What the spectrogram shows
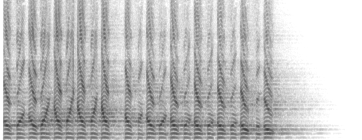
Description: グラビティチューブ

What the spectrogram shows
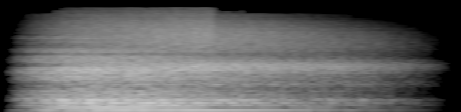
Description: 魔法詠唱

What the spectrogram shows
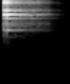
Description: ジングルベル 単体 響きなし

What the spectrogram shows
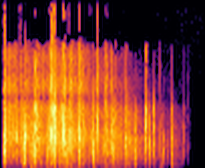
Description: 壁にヒビ

